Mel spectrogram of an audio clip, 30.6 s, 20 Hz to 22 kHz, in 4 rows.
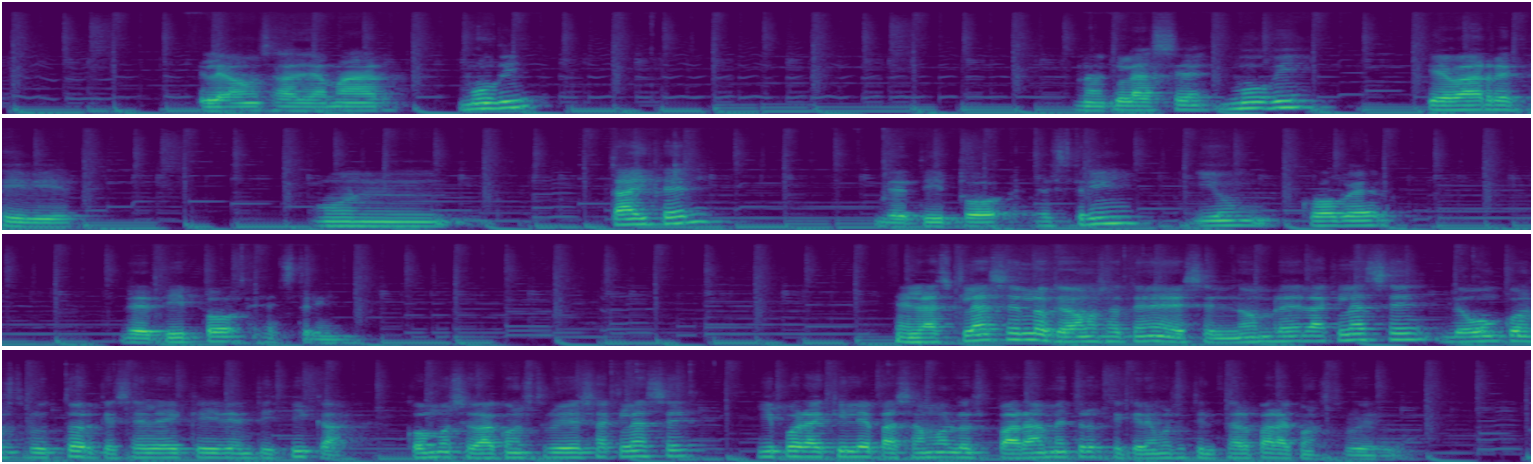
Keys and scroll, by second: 1.4 alt+Insert, 18.8 Escape.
